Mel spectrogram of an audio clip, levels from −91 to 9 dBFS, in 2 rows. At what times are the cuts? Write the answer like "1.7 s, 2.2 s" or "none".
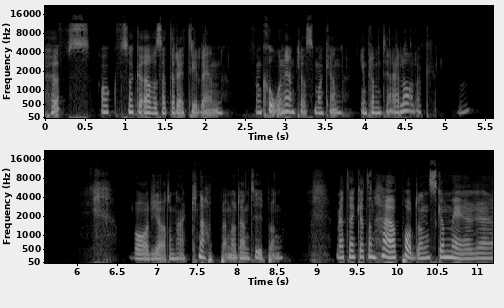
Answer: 5.1 s, 6.5 s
